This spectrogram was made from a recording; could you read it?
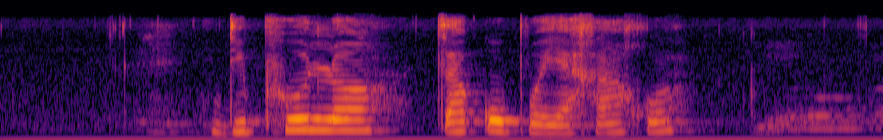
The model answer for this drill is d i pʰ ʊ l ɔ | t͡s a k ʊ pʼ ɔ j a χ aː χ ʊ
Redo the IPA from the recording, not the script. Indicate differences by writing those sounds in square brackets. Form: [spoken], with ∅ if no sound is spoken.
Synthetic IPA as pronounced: d i pʰ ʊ l ɔ | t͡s a k ʊ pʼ ɔ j a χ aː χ ʊ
